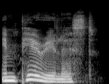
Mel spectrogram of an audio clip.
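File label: "imperialist", British English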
